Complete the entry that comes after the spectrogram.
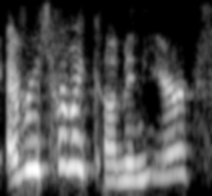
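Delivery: high, hurried mock complaint; dad's exasperation. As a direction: imitate a baffled dad griping. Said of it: "He's like".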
